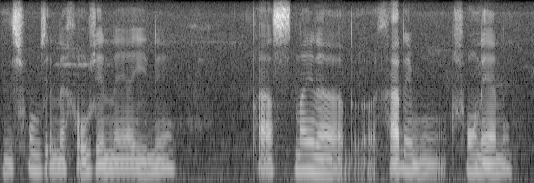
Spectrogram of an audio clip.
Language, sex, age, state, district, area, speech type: Bodo, female, 45-60, Assam, Udalguri, rural, spontaneous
